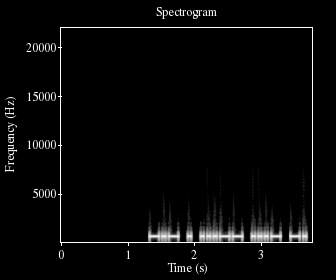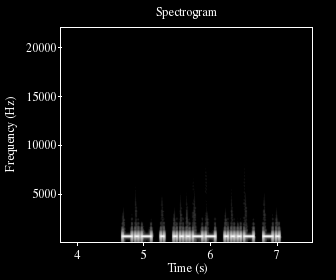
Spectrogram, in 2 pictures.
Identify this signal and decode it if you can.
Morse code, heard as a keyed tone, about 25 wpm, 700 Hz. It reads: KE3VN KE3VN
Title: USA Call Signs - 5 Characters - Repeated 3x - 25wpm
